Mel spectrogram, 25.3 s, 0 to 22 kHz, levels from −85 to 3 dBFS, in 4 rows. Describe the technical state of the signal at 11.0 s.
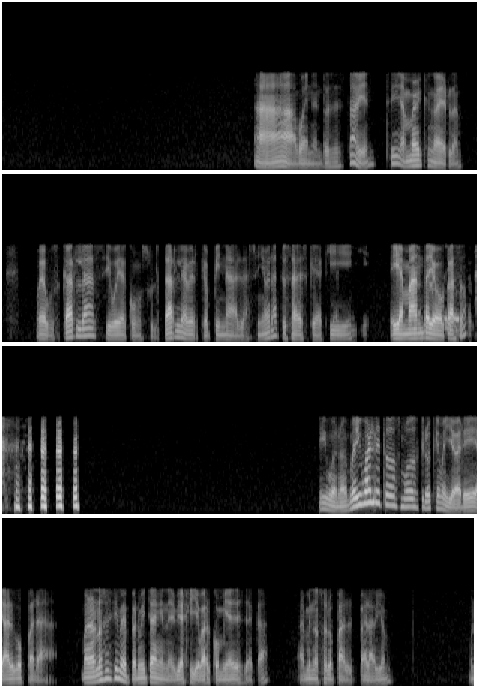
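At 11.0 s the signal carries an echo leak, running from 10.75 to 11.23 s. A faint, delayed copy of the speech sits behind the direct sound, trailing it by 217 ms and lying well below it. The likely cause is a far end on loudspeaker whose echo canceller let part of its microphone pickup through and send it back. Like the rest of the call audio, the echo is band-limited, with nothing above 4 kHz.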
